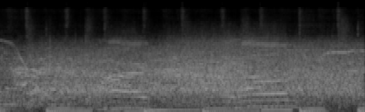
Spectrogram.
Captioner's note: crowd cheering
